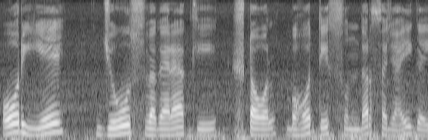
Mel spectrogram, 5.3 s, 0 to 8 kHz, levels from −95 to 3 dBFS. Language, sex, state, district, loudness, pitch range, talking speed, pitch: Hindi, male, Haryana, Rohtak, -17 LUFS, 125-155 Hz, 125 wpm, 135 Hz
